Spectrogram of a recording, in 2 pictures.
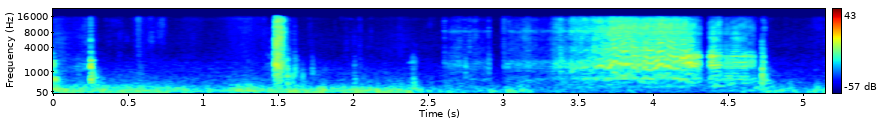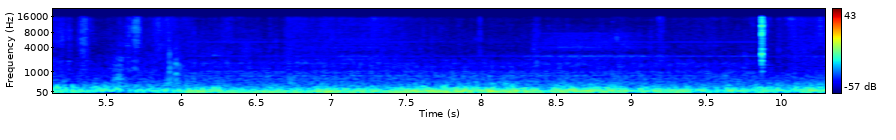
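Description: Wind rumbling on the microphone, with a few sharp knocks in the first two seconds and a loud harsh rasp of about a second and a half near the middle, from hand work on a wooden boat hull.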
